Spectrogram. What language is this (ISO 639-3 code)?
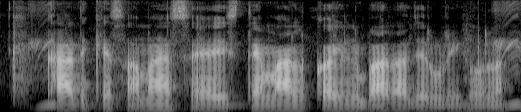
bho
